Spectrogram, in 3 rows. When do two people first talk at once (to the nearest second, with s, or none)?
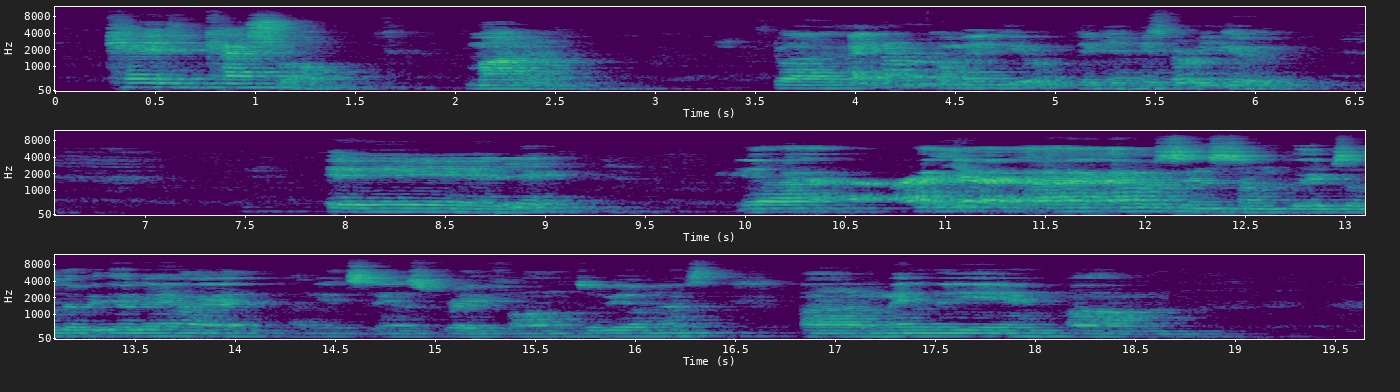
none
